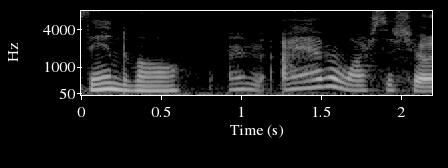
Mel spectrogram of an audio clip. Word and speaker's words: Sandoval: I mean, he has a successful business now with Tom Saldivar. Did I say his name right? No. What the fuck did I say? Saldivar. It's Sandoval.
